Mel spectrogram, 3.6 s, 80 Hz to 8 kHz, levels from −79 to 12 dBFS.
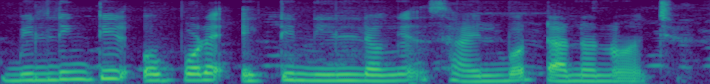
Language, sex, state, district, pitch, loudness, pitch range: Bengali, female, West Bengal, Cooch Behar, 215 Hz, -17 LUFS, 205-230 Hz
